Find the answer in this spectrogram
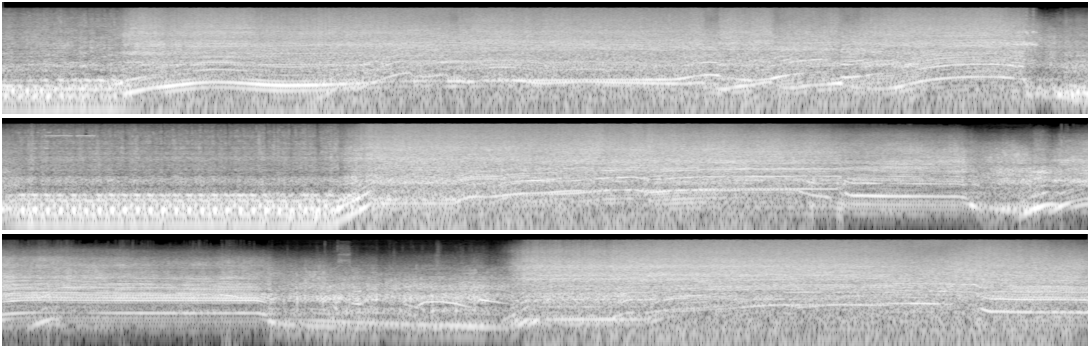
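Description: Car burnouts: engines revving up and down over the hiss of spinning, squealing tyres, in long bursts. About ten seconds in there is a lull of a few seconds where an engine runs steadily.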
